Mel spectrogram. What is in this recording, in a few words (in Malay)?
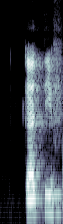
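"katifah", Malay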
